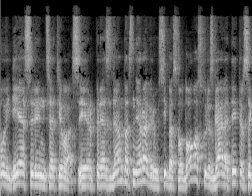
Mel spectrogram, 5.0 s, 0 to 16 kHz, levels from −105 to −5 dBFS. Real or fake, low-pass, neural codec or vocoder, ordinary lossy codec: fake; 14.4 kHz; vocoder, 44.1 kHz, 128 mel bands every 256 samples, BigVGAN v2; MP3, 64 kbps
